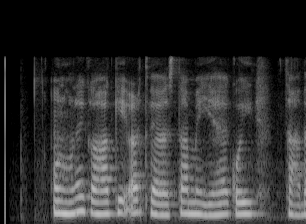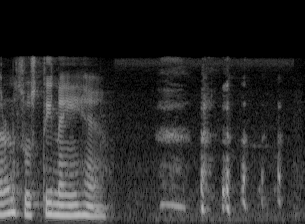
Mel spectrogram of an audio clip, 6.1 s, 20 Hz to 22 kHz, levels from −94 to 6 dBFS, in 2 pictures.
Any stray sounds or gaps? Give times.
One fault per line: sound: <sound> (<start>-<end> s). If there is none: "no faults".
sound: laugh (4.6-5.9 s)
